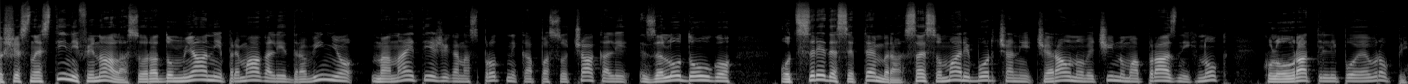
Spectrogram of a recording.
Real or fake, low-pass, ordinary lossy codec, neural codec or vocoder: real; none; none; none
